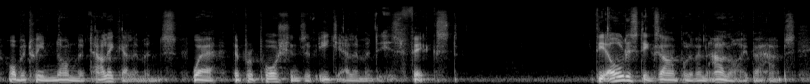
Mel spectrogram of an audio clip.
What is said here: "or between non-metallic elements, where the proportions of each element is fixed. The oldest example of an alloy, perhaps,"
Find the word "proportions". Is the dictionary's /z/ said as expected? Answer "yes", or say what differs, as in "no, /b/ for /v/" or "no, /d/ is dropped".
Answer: yes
